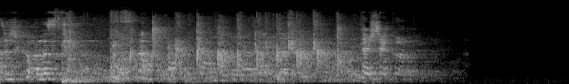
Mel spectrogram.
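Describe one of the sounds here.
Live band music plays loudly in a room with a crowd.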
